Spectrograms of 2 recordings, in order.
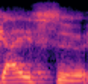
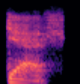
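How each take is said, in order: First: The name ends with a separate 'su' syllable. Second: The name ends with a single 'sh' sound. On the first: The speaker calls it wrong. "It's not Gaisu" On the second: The speaker calls it right. "how do you say his actual name?"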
